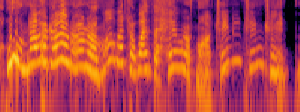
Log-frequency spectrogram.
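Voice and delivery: high, loud squealing refusal; panicked little pig. Acted. Third pig squeals no at the wolf, high. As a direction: squeal no in alarm.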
